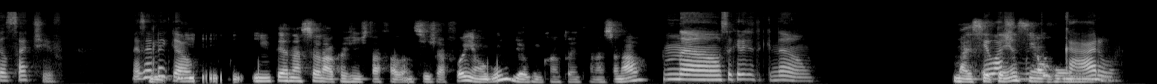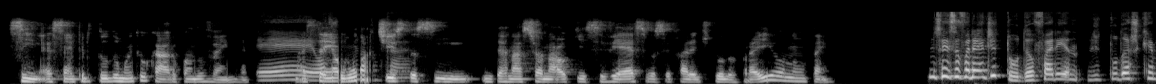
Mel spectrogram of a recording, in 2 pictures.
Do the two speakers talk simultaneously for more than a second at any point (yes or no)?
yes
